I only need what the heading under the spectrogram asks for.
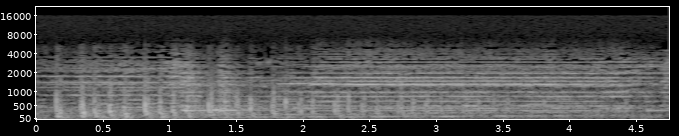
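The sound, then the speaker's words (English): Rhythmic hoofbeats of the Lone Ranger's saddled horse Silver clatter briskly over orchestral music as he rides off to find Tonto, then fade away after a couple of seconds as the music swells and carries on alone. “Finally, he saddled the great horse Silver.”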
